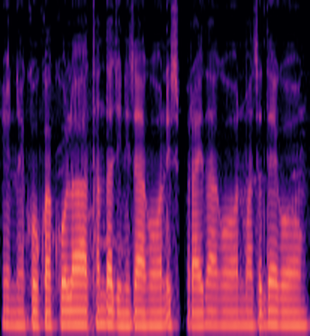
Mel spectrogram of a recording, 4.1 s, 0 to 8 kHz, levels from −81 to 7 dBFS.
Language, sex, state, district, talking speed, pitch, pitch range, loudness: Chakma, male, Tripura, Unakoti, 130 wpm, 115 Hz, 115-120 Hz, -18 LUFS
